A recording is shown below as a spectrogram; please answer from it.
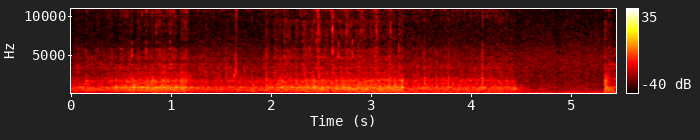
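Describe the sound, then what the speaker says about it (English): Sewing machine with a walking foot stitching quilt fronts together with a quarter-inch seam: a steady mechanical whir that runs for a few seconds, then slows to a lower hum before stopping, with no talk. "Machine stitch the fronts together with a 1/4 inch seam."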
